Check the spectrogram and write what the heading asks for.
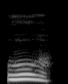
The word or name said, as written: ಓಹಿ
